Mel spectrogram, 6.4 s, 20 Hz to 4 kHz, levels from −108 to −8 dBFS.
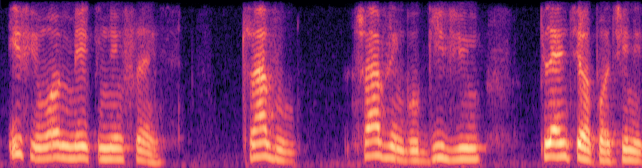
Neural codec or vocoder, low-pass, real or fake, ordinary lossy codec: codec, 16 kHz in and 24 kHz out, 2.2 kbps, FireRedTTS-2 codec; 3.6 kHz; fake; Opus, 16 kbps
